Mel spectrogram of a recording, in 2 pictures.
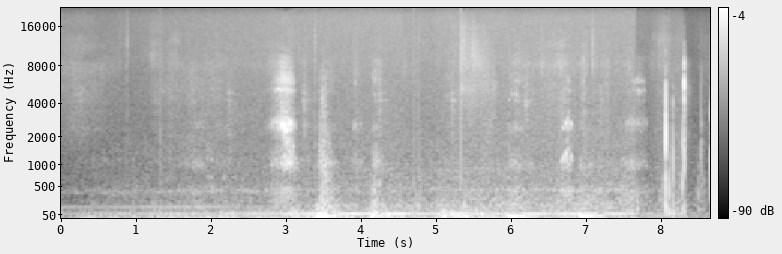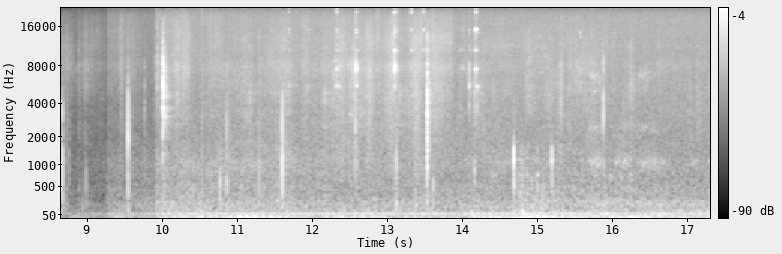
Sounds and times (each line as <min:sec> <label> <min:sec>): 0:01.6 Kitty Purring 0:07.9
0:14.6 Kitty Purring 0:17.3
